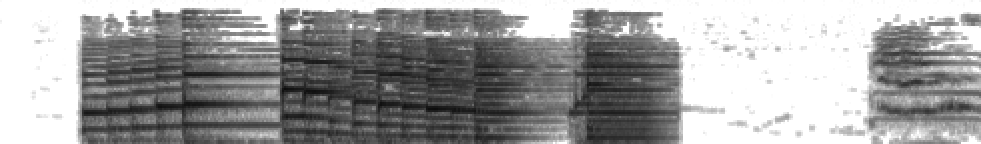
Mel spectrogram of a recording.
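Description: Several cats on a bed meow in a quick run of long, wavering, overlapping cries, followed by a pause and one shorter, higher meow. The cries are loud, with no talking.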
